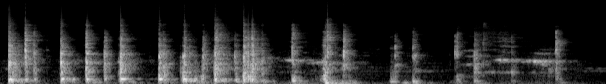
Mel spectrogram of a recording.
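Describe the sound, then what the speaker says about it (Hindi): A pressure cooker lid is fitted and closed while rajma cooks, giving a series of sharp metallic clunks and taps, first rapid and clustered, then sparser, close and loud. "अब इसका करते हैं ढक्कन बंद।"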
